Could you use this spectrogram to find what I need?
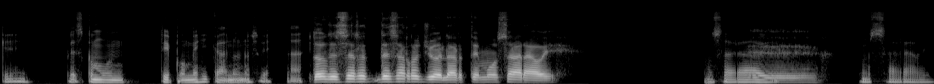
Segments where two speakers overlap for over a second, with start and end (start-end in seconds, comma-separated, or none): none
